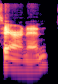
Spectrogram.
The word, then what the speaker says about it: Saarinen: It's Saarinen.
